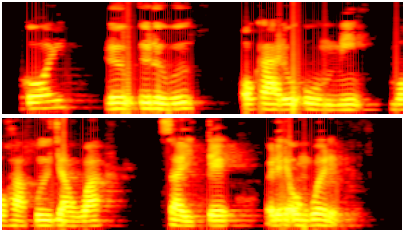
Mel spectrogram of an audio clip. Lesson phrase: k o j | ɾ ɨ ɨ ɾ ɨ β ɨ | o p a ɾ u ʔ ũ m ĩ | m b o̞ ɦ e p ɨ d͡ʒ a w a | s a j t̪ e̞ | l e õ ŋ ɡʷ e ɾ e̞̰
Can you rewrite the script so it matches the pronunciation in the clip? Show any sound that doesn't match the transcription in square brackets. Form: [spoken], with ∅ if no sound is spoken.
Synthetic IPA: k o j | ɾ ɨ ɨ ɾ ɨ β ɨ | o [k] a ɾ u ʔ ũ m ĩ | m b o̞ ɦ [a] p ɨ d͡ʒ a w a | s a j t̪ e̞ | [ɾ] e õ ŋ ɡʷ e ɾ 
